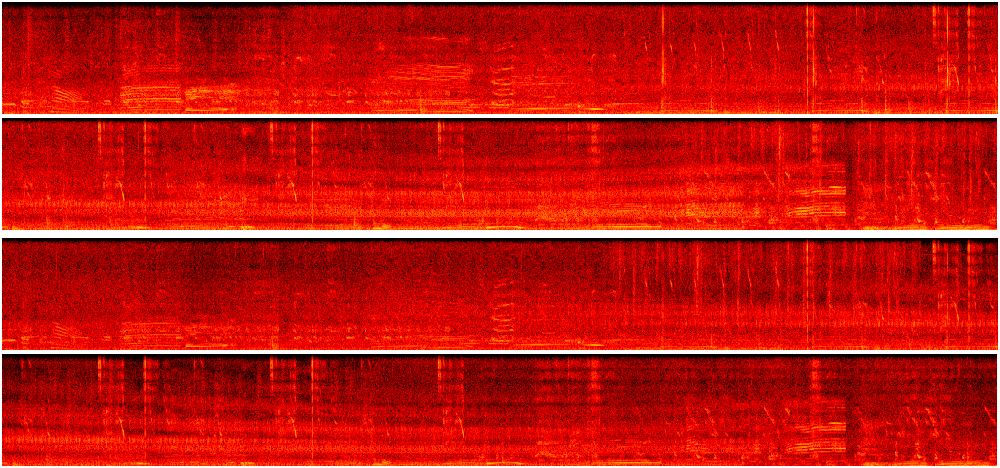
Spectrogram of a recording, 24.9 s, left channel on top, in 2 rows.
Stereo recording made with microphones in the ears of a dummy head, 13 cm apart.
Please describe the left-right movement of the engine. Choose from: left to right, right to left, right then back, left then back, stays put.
right to left.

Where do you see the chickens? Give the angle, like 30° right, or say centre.
10° right.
